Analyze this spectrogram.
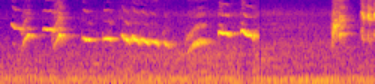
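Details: Orange-headed thrush (anis merah) singing loudly in the ngeplong style, said to set other birds singing; a run of rich whistled and slurred phrases, some falling, some rising, with a few sharp high notes near the end over a low background hum.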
